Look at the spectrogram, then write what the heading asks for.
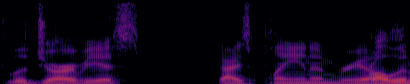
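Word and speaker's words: L'Jarius: mile EJ Savage says L jarvus Sneed it's larvas guy's playing unreal probably not spelled right but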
